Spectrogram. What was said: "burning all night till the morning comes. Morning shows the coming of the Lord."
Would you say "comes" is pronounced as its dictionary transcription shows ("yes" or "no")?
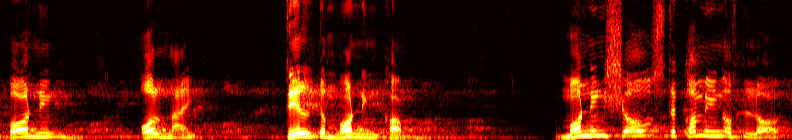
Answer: no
